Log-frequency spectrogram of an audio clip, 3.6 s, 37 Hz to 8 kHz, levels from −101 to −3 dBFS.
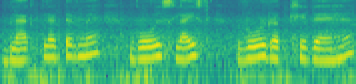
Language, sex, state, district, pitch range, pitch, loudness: Hindi, female, Uttar Pradesh, Lucknow, 190-225 Hz, 200 Hz, -14 LUFS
